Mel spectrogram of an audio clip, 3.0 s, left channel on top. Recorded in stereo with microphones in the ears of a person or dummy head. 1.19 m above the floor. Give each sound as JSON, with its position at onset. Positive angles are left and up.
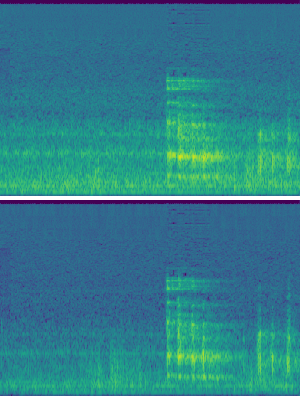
{"t": 1.7, "sound": "laughter", "side_deg": -25, "distance_m": 3.0}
